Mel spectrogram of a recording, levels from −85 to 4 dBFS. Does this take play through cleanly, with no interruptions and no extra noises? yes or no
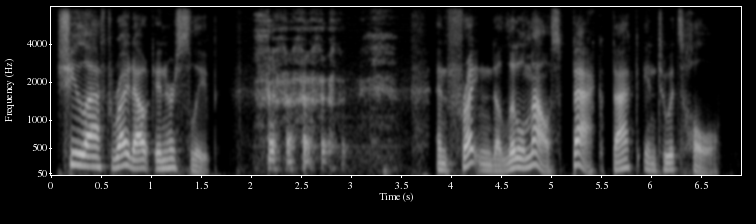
no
